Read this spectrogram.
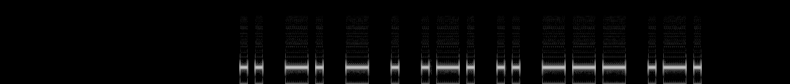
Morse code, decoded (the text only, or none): INTERIOR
